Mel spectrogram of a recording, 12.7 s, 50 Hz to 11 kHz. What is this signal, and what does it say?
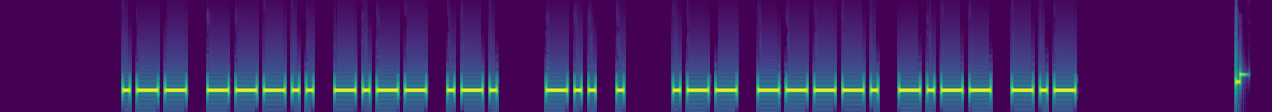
Morse code, heard as a keyed tone, about 17 wpm, 700 Hz. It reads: W8YR DE W9YK
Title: USA Callsign DE Callsign - 4 Characters - 17wpm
